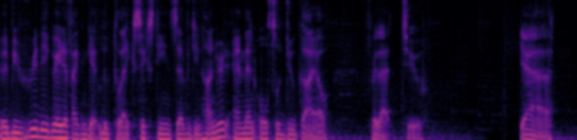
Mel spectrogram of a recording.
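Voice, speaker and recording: Here a man speaks at medium pitch with ordinary pitch variation. His tone is dark and mellow, and somewhat breathy. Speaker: video game streamer. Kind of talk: casual livestream chat. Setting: livestream.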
